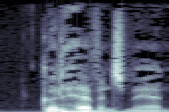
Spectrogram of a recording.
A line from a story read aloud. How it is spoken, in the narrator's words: he said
